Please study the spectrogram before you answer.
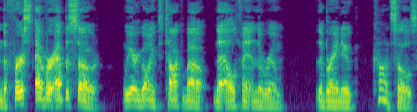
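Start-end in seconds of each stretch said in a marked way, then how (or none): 4.7-6.3 voice cracking, breaking in pitch. Introducing the topic of the first episode, voice cracking. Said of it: "voice crack".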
